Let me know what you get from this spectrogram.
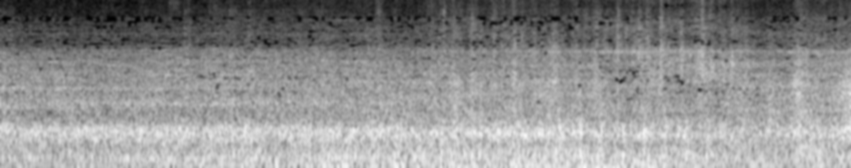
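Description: Container freight train rolling past: a steady rumble and rattle of loaded flatcar wheels on the rails, with clicks of the wheels over the track coming through in the second half.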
